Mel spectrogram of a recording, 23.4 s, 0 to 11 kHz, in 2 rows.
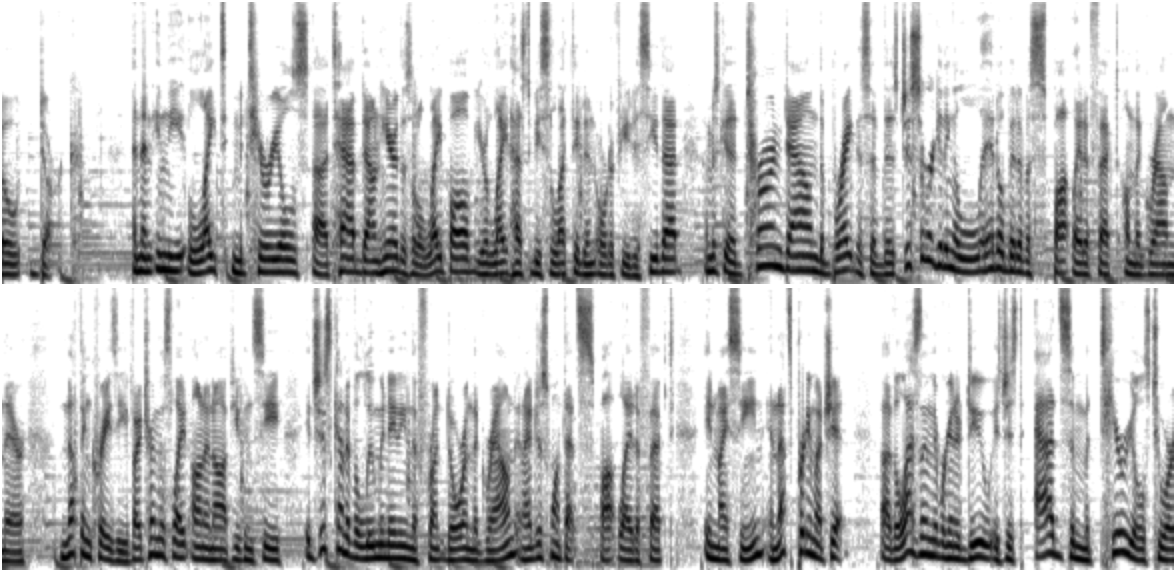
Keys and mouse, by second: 0.5-1.1 middle drag, 7.2-12.4 drag, 13.8 click, 14.6 click, 15.7 click, 16.3 click, 22.0 click.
